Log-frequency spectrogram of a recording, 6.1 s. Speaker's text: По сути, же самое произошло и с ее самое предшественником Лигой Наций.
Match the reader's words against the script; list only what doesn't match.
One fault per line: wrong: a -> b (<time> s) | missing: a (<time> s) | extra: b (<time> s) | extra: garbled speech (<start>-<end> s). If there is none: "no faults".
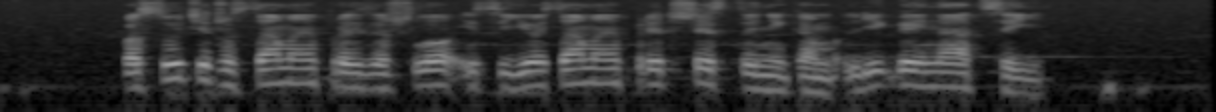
no faults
